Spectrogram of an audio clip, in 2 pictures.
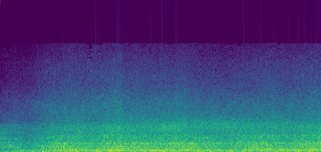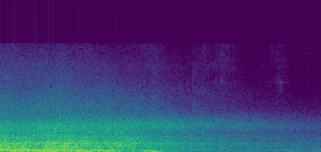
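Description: Electric commuter train of the Seibu Ikebukuro Line passing over a level crossing: a loud rumble of wheels on rails that swells within the first second, holds for several seconds with a steady low hum, then fades as the train moves away.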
